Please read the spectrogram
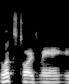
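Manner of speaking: usual speaking voice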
